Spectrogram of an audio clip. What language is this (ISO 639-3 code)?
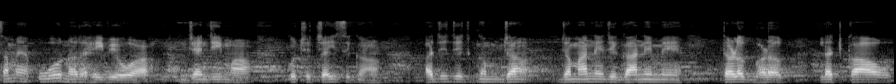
snd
